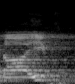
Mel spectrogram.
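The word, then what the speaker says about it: knife: English पढ़नी है नाइफ, नाइफ पढ़ो, लिखना NIFI नहीं है, KNI, ये साइलेंट है।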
